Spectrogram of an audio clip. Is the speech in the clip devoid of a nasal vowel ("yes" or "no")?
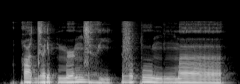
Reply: yes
